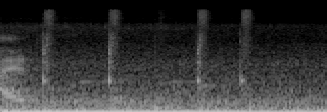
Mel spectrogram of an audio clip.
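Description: Background music with a steady beat, ticking about two and a half times a second, over a steady deep rumble.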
